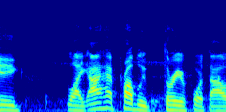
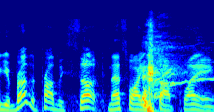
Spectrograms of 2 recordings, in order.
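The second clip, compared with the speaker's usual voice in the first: acted dead-serious, matter-of-fact voice, high and swinging; 5 semitones higher, 4 dB louder than usual. Retelling a reply to the girl: imitating a straight voice. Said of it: "with the most straight voice".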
